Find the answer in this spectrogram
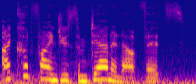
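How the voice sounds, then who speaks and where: A woman's voice: a little high, animated, normal speed, a little hiss or hum, natural voice. An actress playing a perky, teasing young rebel woman in a video game dub. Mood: cheerful, teasing. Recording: game music over the voice.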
